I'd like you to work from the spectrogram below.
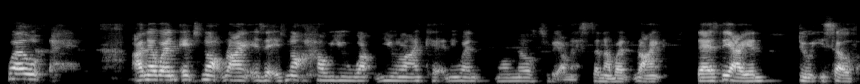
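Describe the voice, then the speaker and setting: A middle-aged woman with an English accent chatting casually and telling anecdotes in a blunt, animated way on a livestream. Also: mid-range voice. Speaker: livestream host. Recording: dull lo-fi livestream audio.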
